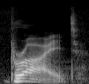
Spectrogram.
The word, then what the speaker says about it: bright: bright در کلمه bright جی اچ در وسط سایلنت یا بی صدا است.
